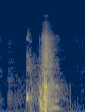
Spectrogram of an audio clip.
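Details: Female sneezing from snuff: a single sneeze, a sharp intake followed by an explosive burst of air through the nose and mouth.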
